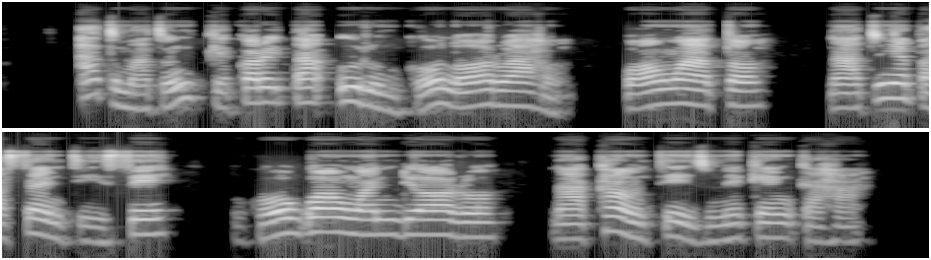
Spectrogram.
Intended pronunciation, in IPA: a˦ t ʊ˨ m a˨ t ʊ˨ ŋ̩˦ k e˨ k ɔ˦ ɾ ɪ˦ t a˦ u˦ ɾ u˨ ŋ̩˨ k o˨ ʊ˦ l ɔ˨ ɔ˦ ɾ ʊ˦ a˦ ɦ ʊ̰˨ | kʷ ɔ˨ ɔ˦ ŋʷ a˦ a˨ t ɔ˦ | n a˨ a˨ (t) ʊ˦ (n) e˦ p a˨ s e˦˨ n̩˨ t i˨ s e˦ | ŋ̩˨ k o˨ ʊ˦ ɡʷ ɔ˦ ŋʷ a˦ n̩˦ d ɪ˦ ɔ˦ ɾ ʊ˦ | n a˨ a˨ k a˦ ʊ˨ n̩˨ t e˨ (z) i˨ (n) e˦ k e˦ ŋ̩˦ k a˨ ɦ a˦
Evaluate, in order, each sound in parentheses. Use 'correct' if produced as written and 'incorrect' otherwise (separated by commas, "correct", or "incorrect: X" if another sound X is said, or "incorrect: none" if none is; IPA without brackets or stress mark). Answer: correct, incorrect: ɲ, correct, incorrect: m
